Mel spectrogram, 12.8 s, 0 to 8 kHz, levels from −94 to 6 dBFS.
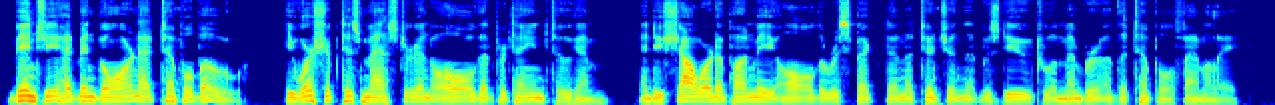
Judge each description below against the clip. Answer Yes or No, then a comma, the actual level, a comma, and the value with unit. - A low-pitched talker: Yes, low, 115 Hz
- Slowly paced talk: No, average, 175 wpm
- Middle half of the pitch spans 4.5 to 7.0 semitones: No, narrow, 2.5 semitones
